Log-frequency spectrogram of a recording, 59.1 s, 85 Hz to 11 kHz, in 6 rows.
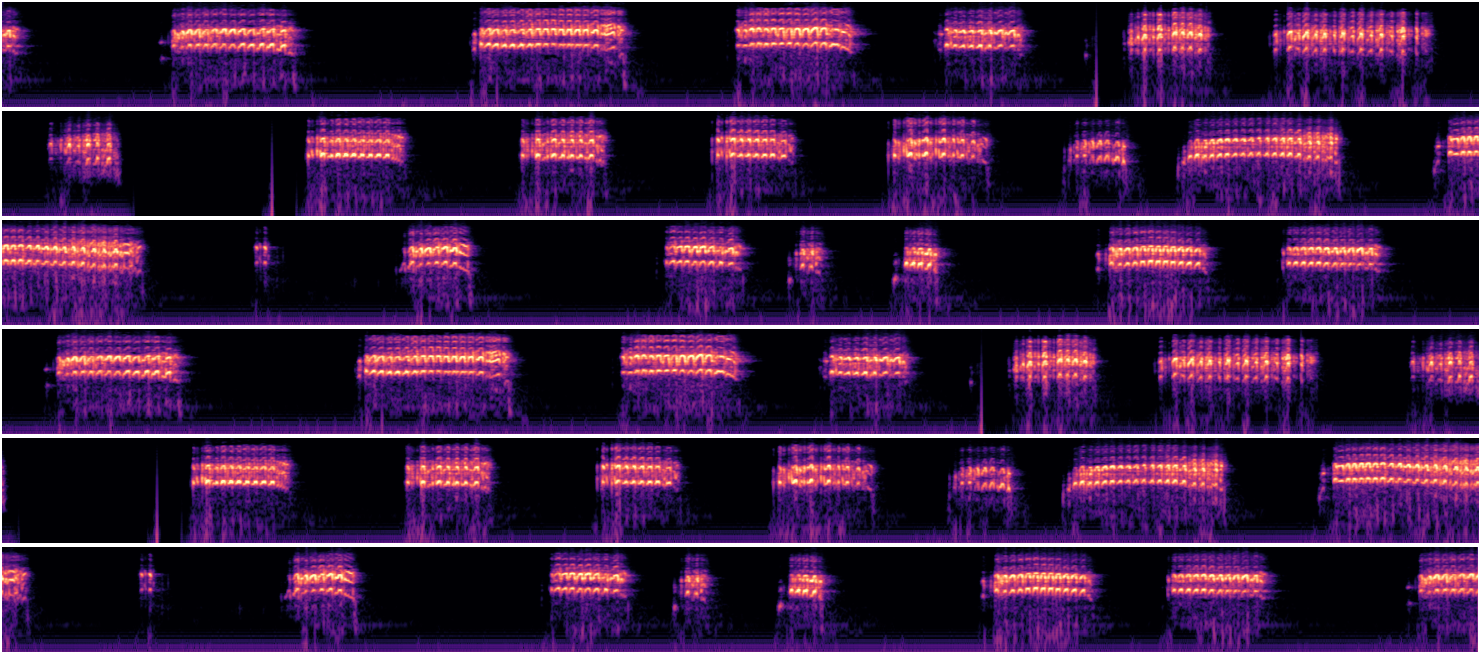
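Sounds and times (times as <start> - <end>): shrill animal calls: 0.0 - 0.3, 1.0 - 2.1, 3.1 - 10.8, 11.8 - 12.7, 13.3 - 14.0, 14.6 - 20.7, 21.4 - 21.6, 22.3 - 23.0, 24.0 - 26.1, 27.0 - 29.0, 29.8 - 30.9, 31.9 - 33.0, 33.6 - 39.5, 40.6 - 41.4, 42.0 - 49.5, 50.1 - 50.4, 51.1 - 51.7, 52.8 - 54.9, 55.7 - 57.8, 58.6 - 59.0.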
